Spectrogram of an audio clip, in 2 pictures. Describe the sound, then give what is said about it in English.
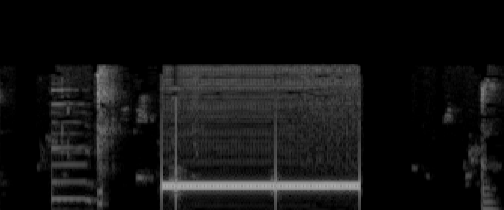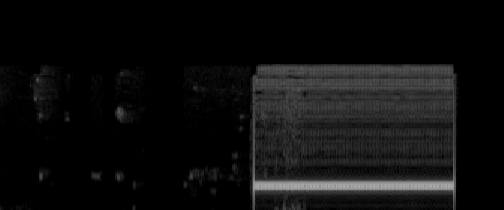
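A phone call is transferred to voicemail. Two long, steady ring tones of about two seconds each are separated by a quiet gap with a few faint clicks and brief blips. “Is it okay if I transfer you to his voicemail? Sure. Go ahead, ma'am.”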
